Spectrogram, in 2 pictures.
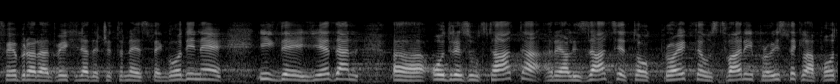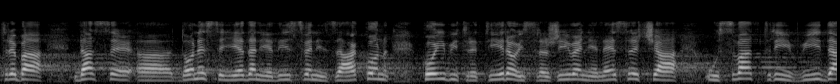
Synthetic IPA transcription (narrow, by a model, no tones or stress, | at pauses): fe̞bɾuaɾad̪ʋijexiʎad̪et͡ʃe̞t̪r̩naest̪e̞ɡo̞d̪ine̞ | iɡd̪je̞jejed̪an | o̞d̪ɾe̞zulˠt̪aːt̪aɾe̞alizaːt̪sije̞t̪o̞ːɡpɾo̞je̞k̚t̪aust̪ʋaːɾipɾo̞ist̪eklˠapo̞t̪ɾe̞ba | d̪ase̞d̪o̞ne̞se̞je̞d̪anje̞d̪inst̪ʋe̞nizaːko̞n | ko̞jibit̪ɾe̞t̪iːɾao̞ist̪ɾaʒiːʋaɲe̞ne̞sɾe̞t͡ɕa | usʋat̪ɾiːʋiːd̪a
